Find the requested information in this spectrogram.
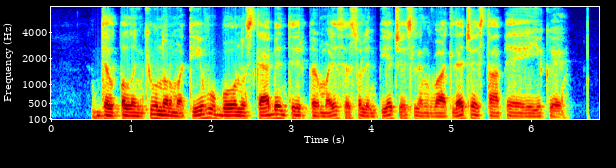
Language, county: Lithuanian, Marijampolė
